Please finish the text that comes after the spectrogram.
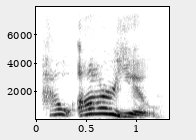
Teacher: do you hear my voice going up at the end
